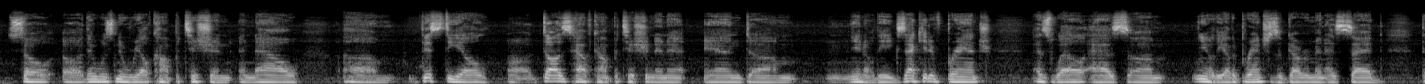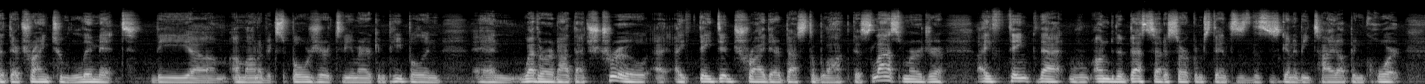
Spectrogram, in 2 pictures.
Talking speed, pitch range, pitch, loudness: 185 wpm, 105-130 Hz, 115 Hz, -18 LUFS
